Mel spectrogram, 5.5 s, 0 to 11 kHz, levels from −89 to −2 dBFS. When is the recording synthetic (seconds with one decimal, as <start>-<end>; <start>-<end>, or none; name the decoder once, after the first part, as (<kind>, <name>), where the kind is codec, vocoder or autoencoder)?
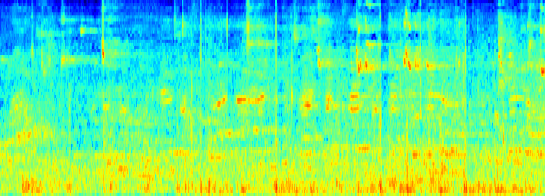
0.0-3.3 (autoencoder, DAC-VAE)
